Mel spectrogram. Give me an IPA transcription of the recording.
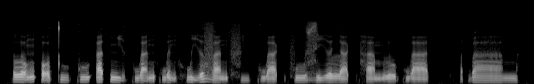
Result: l ɔ̰˧˥ ŋ ʔ ɔ̰˧˥ t̪ ṳ˨˩ k u˨˦ ʔ a˦˥ t̚ ɲ ḭ˧˨ ə̯ k w a̰˧˥ n k w ə̰˧˨ n h w ḭ˧˥ ə̯ v a˧˩ n f i̤˨˩ k w a˨˩ k̚ f u˧ z i˧ ə̯ l a˨˩ k̚ h a˧˩ m l o˧ k w a˨˩ t̚ | ɓ a̤˨˩ m

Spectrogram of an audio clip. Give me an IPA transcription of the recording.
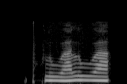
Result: pʰ l u˩˦ a̯ l u˧ a̯

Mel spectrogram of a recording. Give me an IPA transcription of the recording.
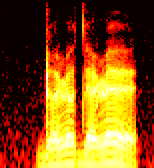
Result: ɖ ə ɭ ə d ɛ ɭ ɛ

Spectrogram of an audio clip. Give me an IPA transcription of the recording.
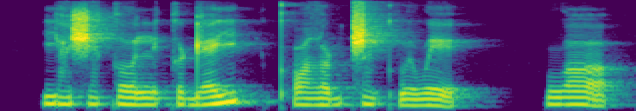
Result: j a̤ ʃ a̤ k o n ɪ k ʊ ɖ ɛ j | kʷʼ ɛ ðˤ ʊ ɖ ʈ͡ʂ a̤ kʷʼ e w e | w ɔ

